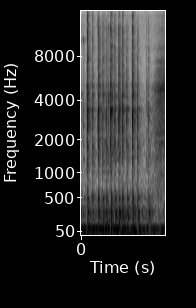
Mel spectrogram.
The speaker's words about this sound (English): Is this really, loud on the audio, my clicking? I bet it is. I can't hear it.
